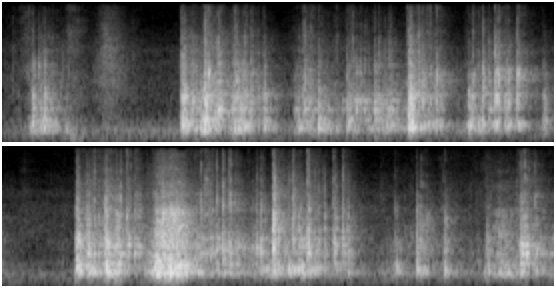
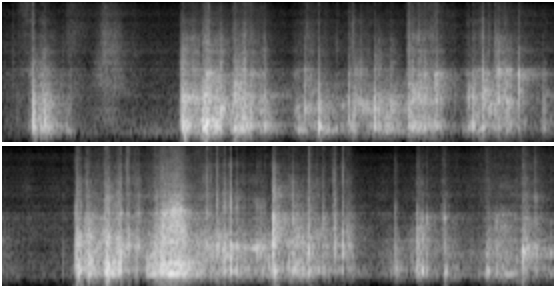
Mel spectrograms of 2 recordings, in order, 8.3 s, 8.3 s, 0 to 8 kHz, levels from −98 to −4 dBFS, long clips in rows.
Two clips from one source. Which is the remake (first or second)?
second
